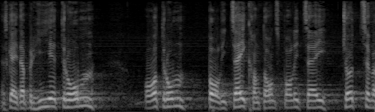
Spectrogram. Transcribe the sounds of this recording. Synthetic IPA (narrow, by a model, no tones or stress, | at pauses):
əsɡ̥ɛɪtɑbəɾɦiəd̪̥ɾʊm | od̪̥ɾʊm | pɔlit͡sɛɪkʰɑnt̪onspɔlit͡sɛjʃɵt͡səʋ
